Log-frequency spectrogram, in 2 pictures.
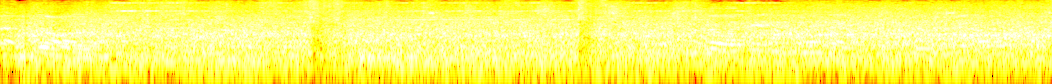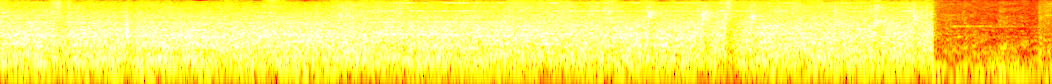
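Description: Steady, loud background hubbub with indistinct voices and a few faint clicks, stopping abruptly at the end.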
